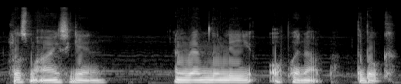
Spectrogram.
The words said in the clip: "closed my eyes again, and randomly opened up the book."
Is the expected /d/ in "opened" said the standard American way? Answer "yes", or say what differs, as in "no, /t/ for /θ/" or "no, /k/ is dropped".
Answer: no, /d/ is dropped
